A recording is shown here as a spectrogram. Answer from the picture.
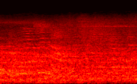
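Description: Indistinct chatter of several people talking in a busy indoor room, no words clear.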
